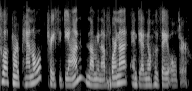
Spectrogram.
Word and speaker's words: Namina: I believe the pronunciation is Namina, and if I get that wrong, please let me know when we get in there. Namina Forna.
